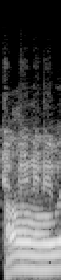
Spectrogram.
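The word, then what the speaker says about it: ὁ: It's pronounced ho, by the way.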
